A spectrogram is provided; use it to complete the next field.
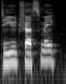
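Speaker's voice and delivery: sudden, hurried, very loud, high shout. Narrating a scene, a character looks over to another and yells, yelling. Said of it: "and he yells real quick".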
